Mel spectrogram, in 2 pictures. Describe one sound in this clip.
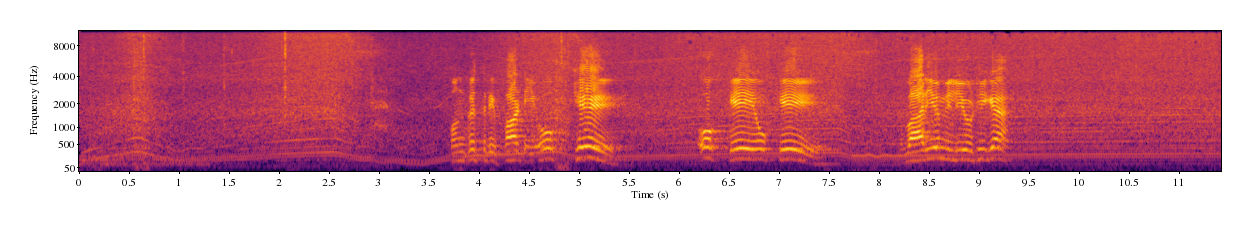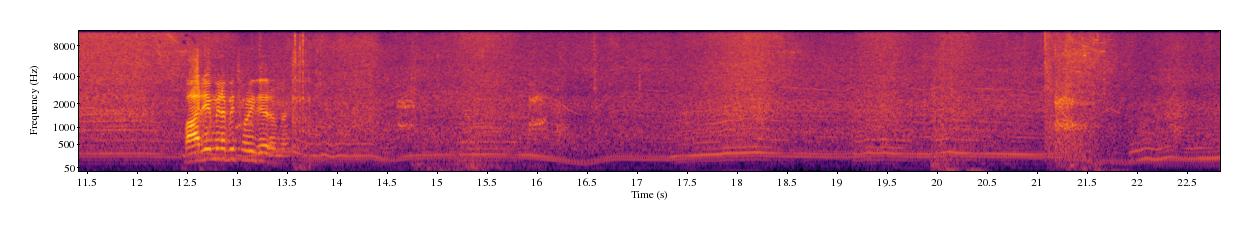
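A car engine hums and revs, rising and falling in pitch.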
